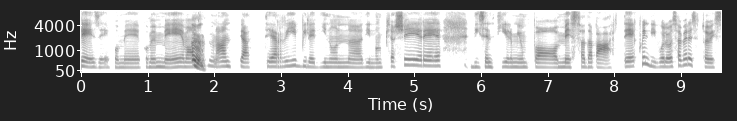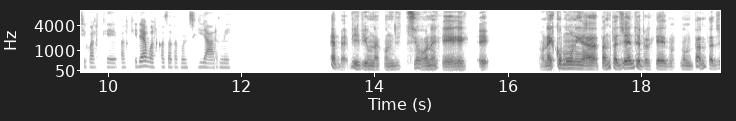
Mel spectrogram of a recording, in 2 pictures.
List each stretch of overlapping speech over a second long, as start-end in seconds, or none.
none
